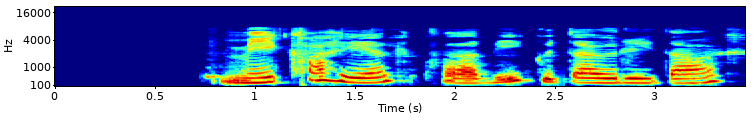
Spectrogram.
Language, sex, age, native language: Icelandic, female, 11, Icelandic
